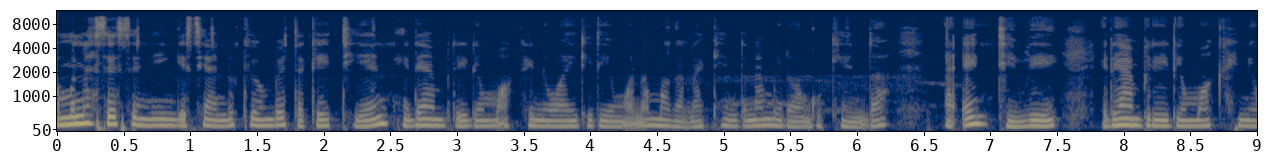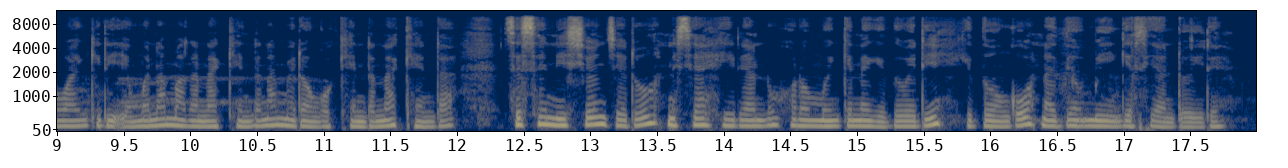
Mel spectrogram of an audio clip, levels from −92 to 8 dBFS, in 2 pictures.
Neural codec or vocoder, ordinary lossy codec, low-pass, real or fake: vocoder, 22.05 kHz, 80 mel bands, Vocos; none; 9.9 kHz; fake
